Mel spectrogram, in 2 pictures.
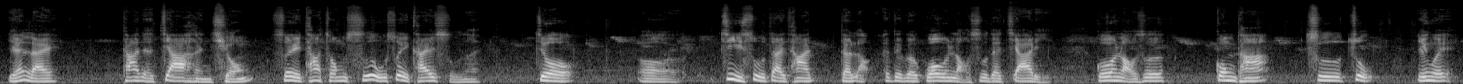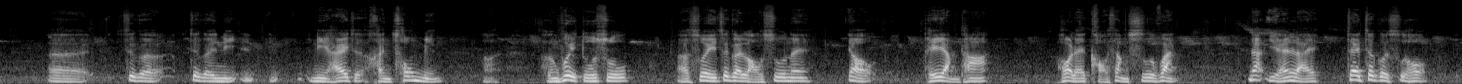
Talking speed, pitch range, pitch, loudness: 180 characters per minute, 130-170 Hz, 150 Hz, -16 LUFS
